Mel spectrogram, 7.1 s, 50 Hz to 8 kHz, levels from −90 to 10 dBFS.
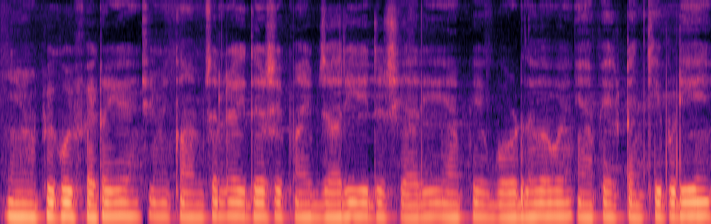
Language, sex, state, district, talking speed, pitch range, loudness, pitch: Marwari, male, Rajasthan, Churu, 285 wpm, 120-130 Hz, -17 LUFS, 125 Hz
